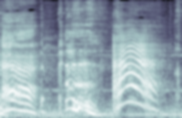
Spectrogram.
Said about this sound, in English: And you all begin to kind of cough a little bit, just instinctually from the period that you were undetermined time.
